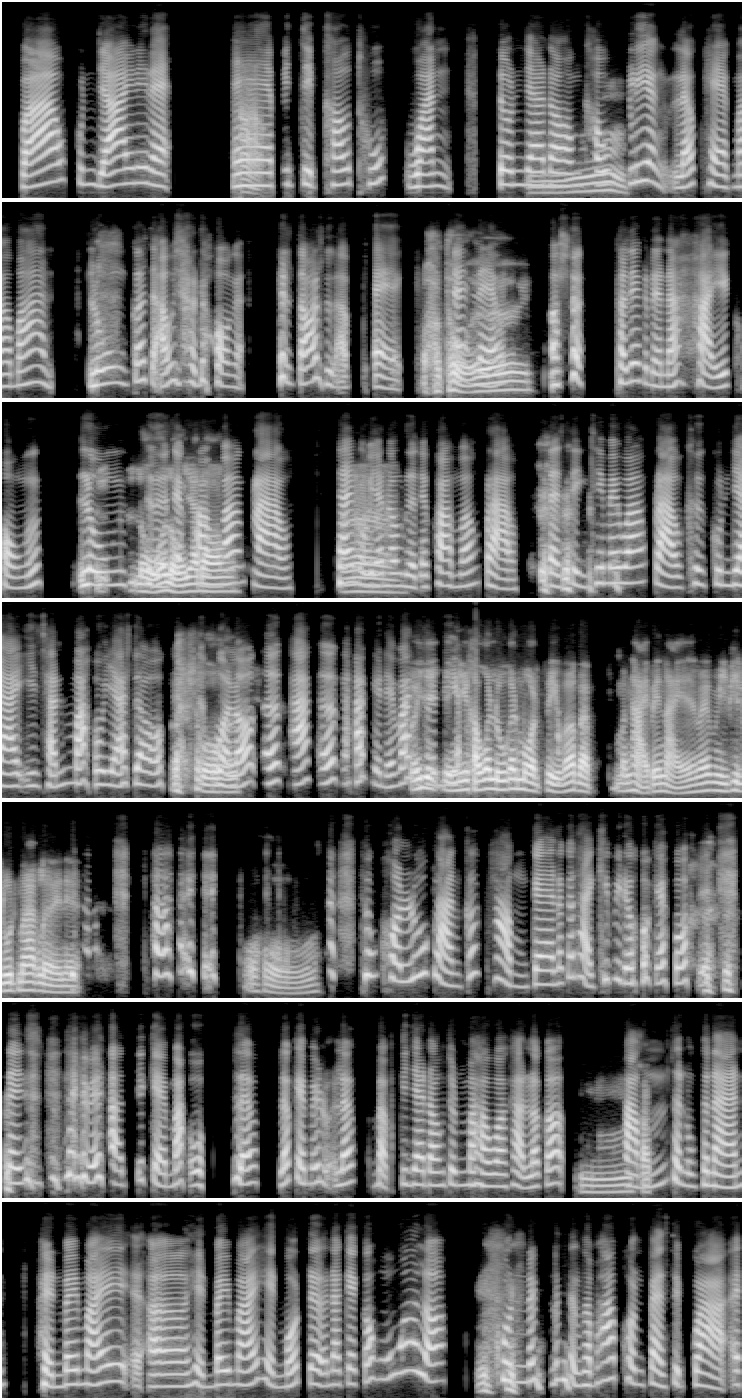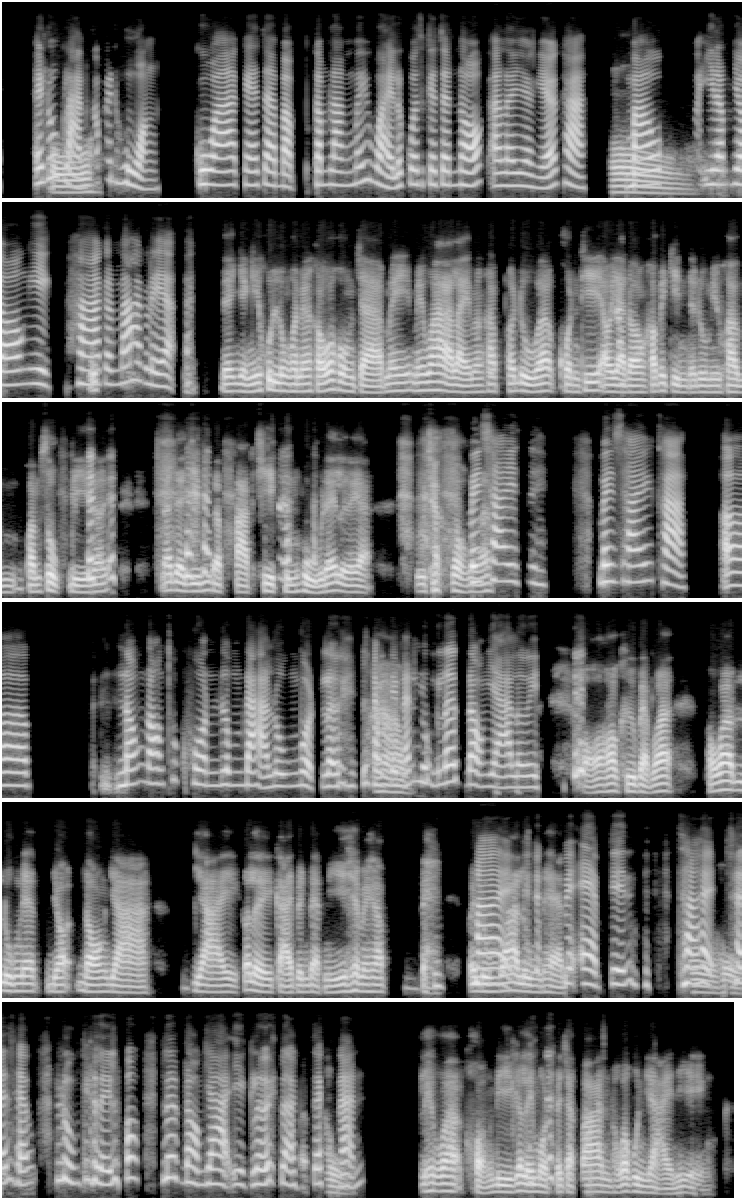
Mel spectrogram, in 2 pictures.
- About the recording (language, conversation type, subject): Thai, unstructured, ความทรงจำอะไรที่ทำให้คุณยิ้มได้เสมอ?
- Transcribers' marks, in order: laughing while speaking: "ยาดองอะ ไปต้อนรับแขกให้แล้ว เขาสะ"; other background noise; other noise; laughing while speaking: "อ้าว"; chuckle; laughing while speaking: "เมายาดอง"; chuckle; laughing while speaking: "เอิ๊กอ๊ากอยู่ในบ้านคนเดียว"; unintelligible speech; laughing while speaking: "ใช่"; chuckle; laughing while speaking: "วิดีโอแกไว้ใน ในเวลาที่แกเมา"; chuckle; stressed: "หัว"; chuckle; chuckle; chuckle; laugh; laughing while speaking: "จาก"; laughing while speaking: "เลย หลังจากนั้นลุง"; chuckle; chuckle; laughing while speaking: "ใช่ ใช่แล้ว ลุงแกเลยเลิก เลิกดองยาอีกเลยหลังจากนั้น"; chuckle; tapping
